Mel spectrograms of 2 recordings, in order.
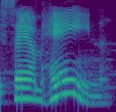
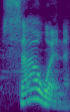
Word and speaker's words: Samhain: the name of the character is inspired by sam hayne well actually little buddy it's pronounced samhain the ancient celtic festival of the dead which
